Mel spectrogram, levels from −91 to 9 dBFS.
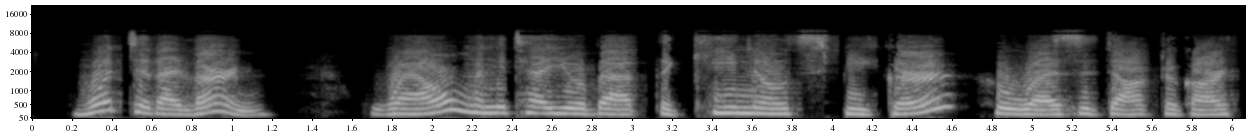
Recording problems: garbled, watery; badly; nothing above 7.5 kHz
distortion; slight; 10 dB below the speech

